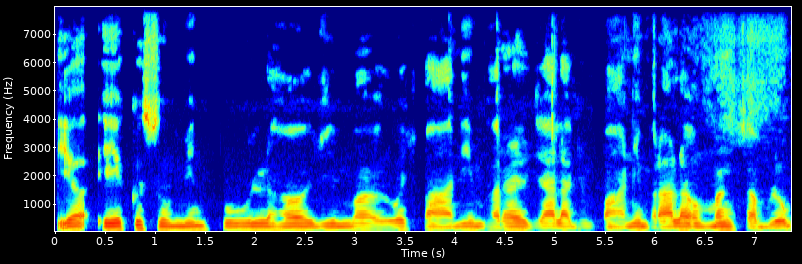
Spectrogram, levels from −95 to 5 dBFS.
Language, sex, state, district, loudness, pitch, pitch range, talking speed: Bhojpuri, male, Uttar Pradesh, Varanasi, -17 LUFS, 105 Hz, 105-110 Hz, 140 wpm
